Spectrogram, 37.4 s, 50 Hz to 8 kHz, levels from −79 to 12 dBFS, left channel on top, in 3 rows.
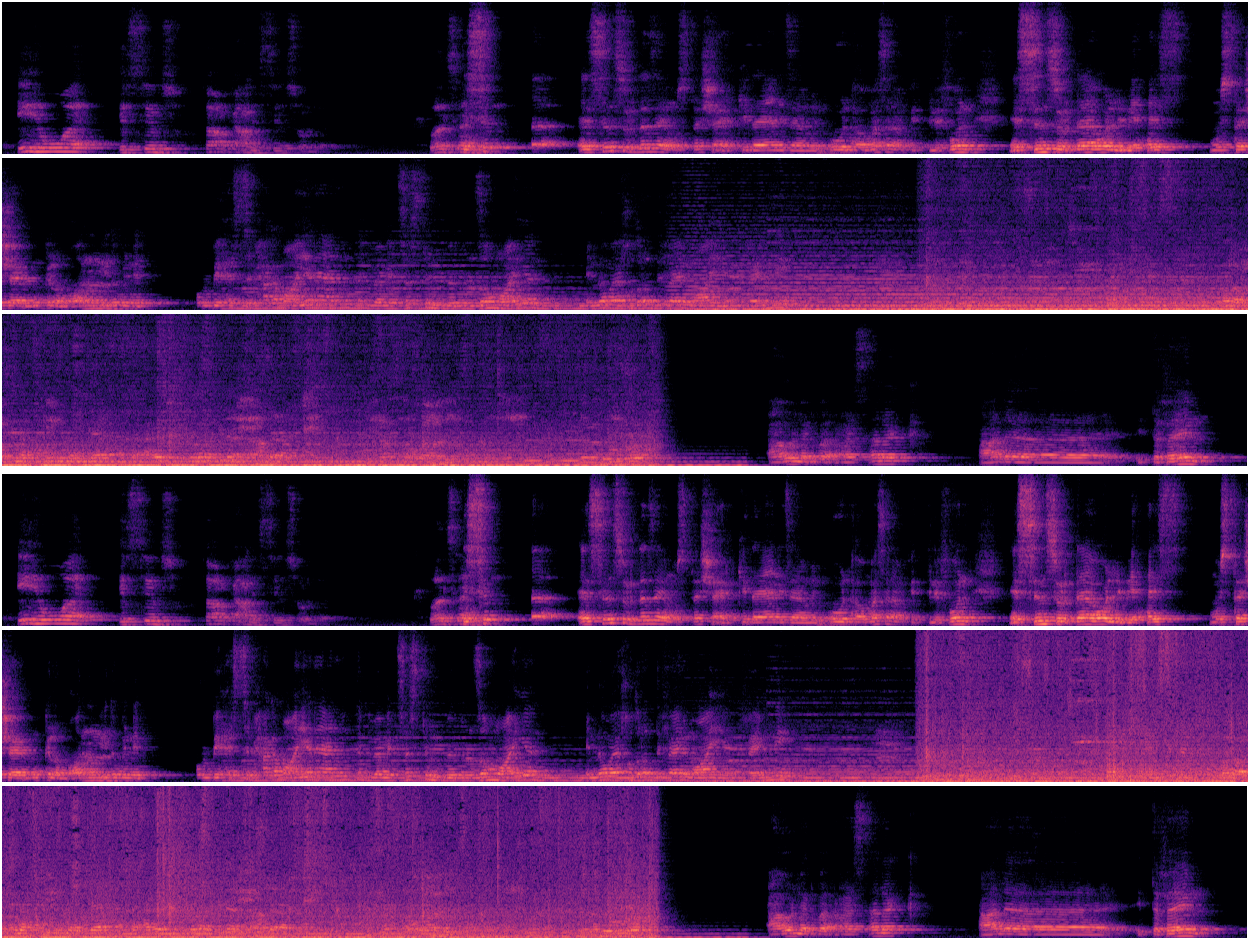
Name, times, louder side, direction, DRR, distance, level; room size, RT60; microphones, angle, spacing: voice 1, 0.2-0.9 1.2-1.7 2.0-3.1 4.3-5.0 13.2-13.6 21.2-23.9 24.7-24.9 25.3-25.5 27.3-28.2 28.6-30.2 30.7-31.3, right 1 dB, 20° right, -3 dB, 2.3 m, -29 dB
voice 2, 5.3-11.7 12.1-13.8 14.4-17.9 18.3-20.4 24.7-28.0 30.9-31.3 32.6-33.9 34.7-36.9, right 2 dB, 45° right, 2 dB, 1.4 m, -22 dB
sound 1, 14.6-30.7, right 1 dB, ahead, 2.5 m, -30 dB
sound 2, 19.1-32.4, left 4 dB, 60° left, 0.5 m, -21 dB
sound 3, 21.6-31.5, right 5 dB, 90° right, 0.6 m, -24 dB
11.0 x 5.8 x 3.4 m, 0.71 s
head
